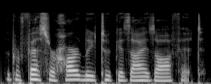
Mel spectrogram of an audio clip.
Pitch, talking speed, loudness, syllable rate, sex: 195 Hz, 225 wpm, -18 LUFS, 5.3 syllables/s, female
